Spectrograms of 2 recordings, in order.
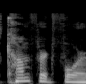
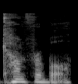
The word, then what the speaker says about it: comfortable: The first time I tried to say comfortable naturally, it came out as comfort for because I was pronouncing every single syllable the way I saw it spelled. But after hearing Americans say it more like comfortable, I practiced until it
